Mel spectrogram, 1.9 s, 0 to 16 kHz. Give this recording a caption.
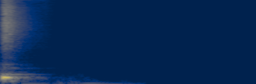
fat snare of god 008
This is a realistic snare I've made mixing various sounds. This time it sounds fatter
drum, fat, god, kit, realistic, snare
